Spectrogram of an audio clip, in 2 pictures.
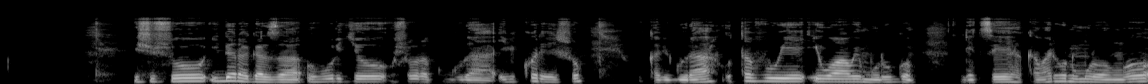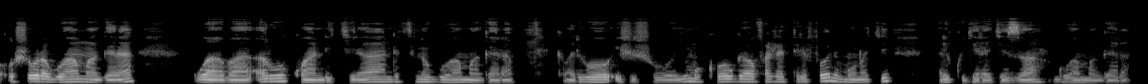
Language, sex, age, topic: Kinyarwanda, male, 25-35, finance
